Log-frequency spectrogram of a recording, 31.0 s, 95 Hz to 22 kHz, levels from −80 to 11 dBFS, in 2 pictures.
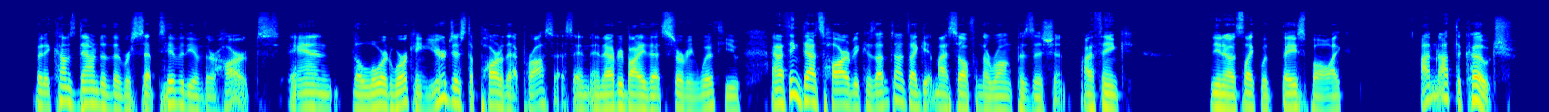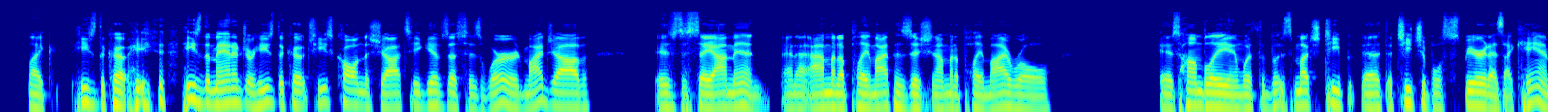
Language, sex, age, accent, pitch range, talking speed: English, male, 30-49, American, 110-130 Hz, 215 wpm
